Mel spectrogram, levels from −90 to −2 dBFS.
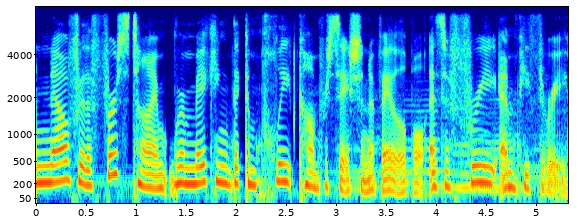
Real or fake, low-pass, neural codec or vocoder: real; 7.2 kHz; none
